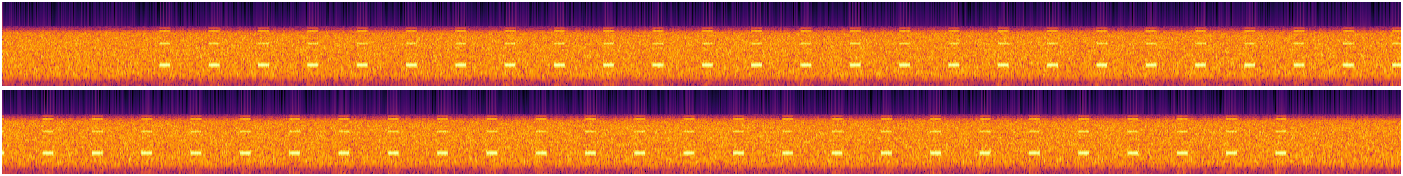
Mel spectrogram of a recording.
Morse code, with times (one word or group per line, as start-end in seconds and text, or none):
none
